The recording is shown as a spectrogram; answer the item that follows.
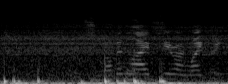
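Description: Wind buffeting an action camera's microphone: irregular low thumps and rumble, with faint distant voices in the second half.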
